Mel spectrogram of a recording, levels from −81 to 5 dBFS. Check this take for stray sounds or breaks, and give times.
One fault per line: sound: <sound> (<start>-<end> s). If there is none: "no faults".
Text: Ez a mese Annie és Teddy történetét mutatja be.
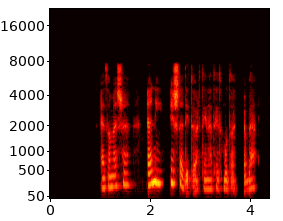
sound: dropout (3.8-3.9 s)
